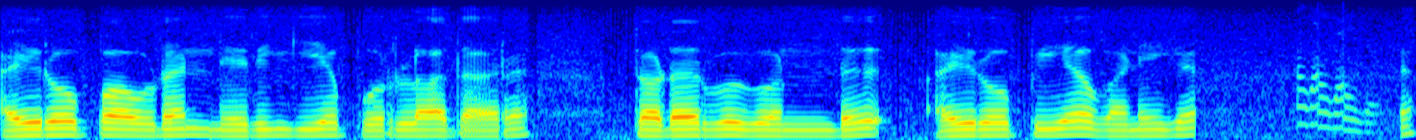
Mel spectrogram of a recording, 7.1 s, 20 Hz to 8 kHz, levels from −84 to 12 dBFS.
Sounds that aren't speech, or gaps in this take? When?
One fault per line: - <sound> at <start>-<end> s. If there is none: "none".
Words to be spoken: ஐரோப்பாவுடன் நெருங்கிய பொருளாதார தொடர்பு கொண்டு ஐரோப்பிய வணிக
- chirp at 6.5-7.0 s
